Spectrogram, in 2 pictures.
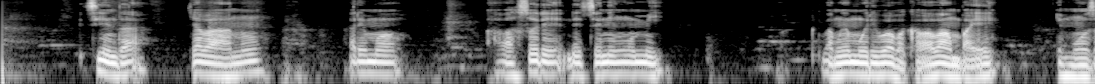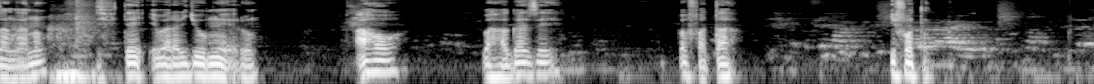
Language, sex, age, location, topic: Kinyarwanda, male, 18-24, Kigali, health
